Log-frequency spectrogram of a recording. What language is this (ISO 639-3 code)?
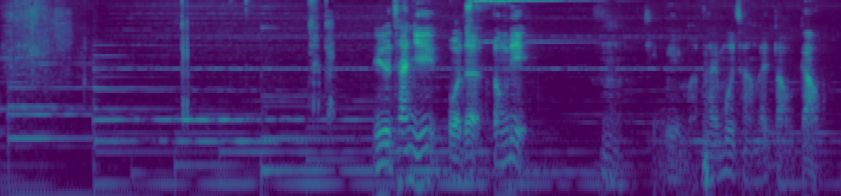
zho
